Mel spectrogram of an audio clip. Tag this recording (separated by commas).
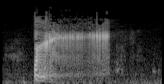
Fart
